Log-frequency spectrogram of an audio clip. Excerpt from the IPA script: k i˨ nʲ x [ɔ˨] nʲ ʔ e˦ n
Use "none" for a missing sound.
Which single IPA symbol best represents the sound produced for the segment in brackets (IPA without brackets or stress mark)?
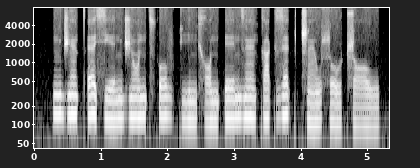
ɔ˨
